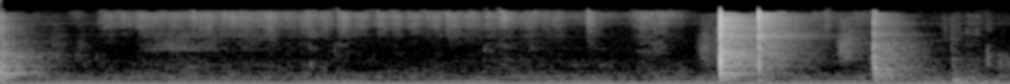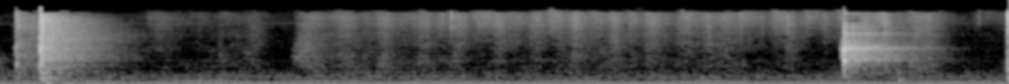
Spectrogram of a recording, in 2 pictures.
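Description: Seasoning shakers handled and shaken over pork chops in a stainless steel sink: a few short rattles and knocks a little past a third of the way in and around halfway, and one more near the end, over a steady low hum.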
